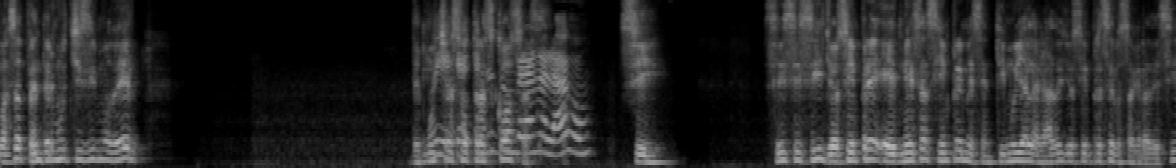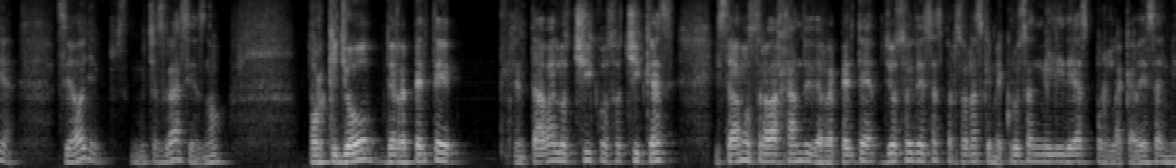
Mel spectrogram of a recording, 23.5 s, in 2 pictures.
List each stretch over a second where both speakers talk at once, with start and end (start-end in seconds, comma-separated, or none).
4.3-5.6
